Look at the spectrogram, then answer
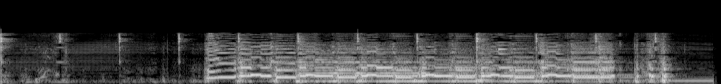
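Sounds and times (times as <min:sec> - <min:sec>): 
outro music: 0:02.1 - 0:06.2.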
